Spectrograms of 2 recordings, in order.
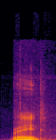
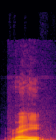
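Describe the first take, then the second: The two takes are said the same way.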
